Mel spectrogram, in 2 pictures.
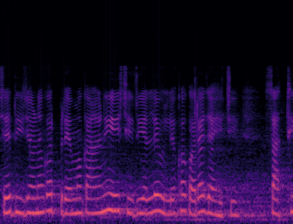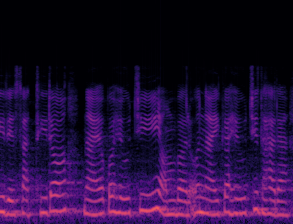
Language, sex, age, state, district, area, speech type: Odia, female, 18-30, Odisha, Jajpur, rural, spontaneous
